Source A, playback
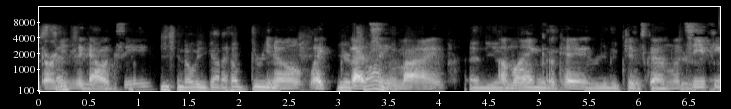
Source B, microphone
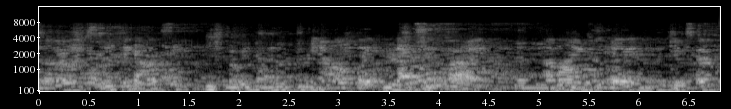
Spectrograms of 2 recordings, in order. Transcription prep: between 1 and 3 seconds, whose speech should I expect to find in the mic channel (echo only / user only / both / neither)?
echo only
